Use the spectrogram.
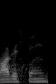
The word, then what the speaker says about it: Augustine: that's the big one so so augustin who is like our town's name after but we pronounce his name augustine because we're cool like that um but he said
